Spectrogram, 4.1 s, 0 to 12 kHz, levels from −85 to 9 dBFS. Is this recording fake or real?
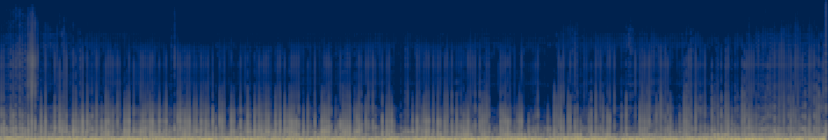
fake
